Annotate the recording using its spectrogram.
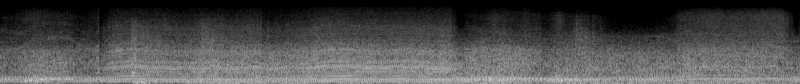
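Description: Huge tyres crunch and thump on dirt.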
